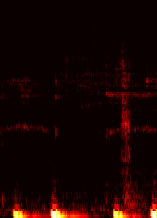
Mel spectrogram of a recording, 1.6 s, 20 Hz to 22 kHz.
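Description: Simulated heart sounds from a training mannequin: paired low lub-dub thumps, about 60 beats a minute, with a faint steady hum behind.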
